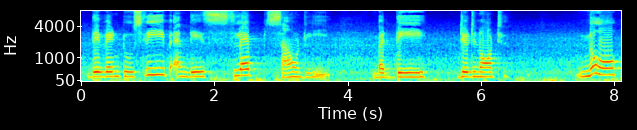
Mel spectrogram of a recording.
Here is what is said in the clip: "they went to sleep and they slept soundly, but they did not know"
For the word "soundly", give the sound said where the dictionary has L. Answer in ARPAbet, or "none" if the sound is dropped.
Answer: L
